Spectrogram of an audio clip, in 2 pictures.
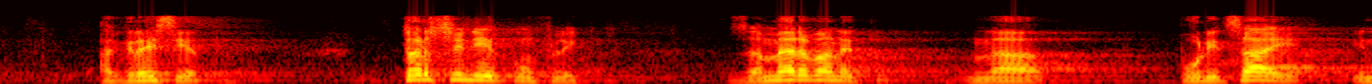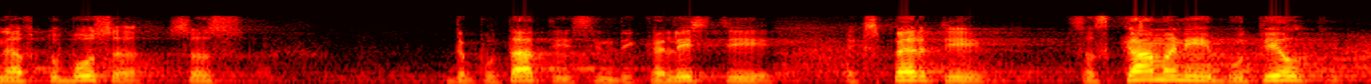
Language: Bulgarian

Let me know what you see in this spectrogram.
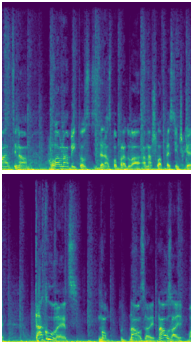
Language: Slovak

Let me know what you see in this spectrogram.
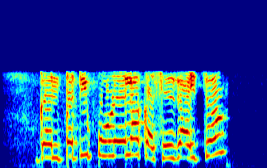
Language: Marathi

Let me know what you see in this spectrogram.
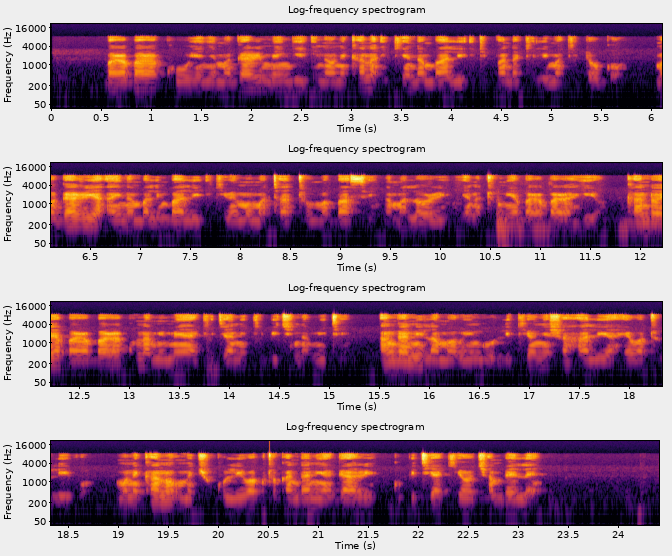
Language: Swahili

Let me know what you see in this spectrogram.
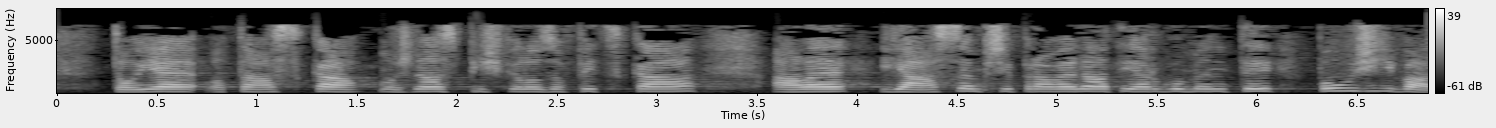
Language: Czech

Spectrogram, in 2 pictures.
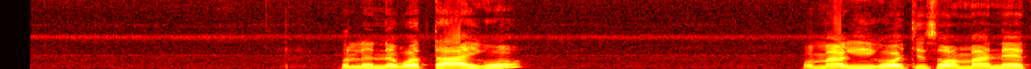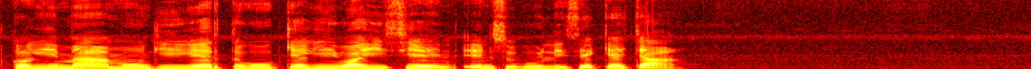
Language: Kalenjin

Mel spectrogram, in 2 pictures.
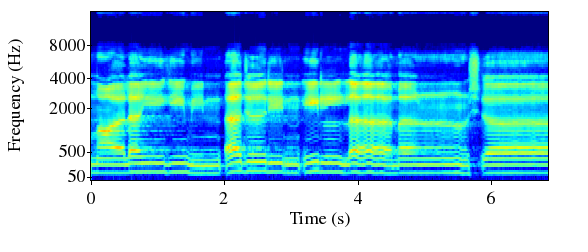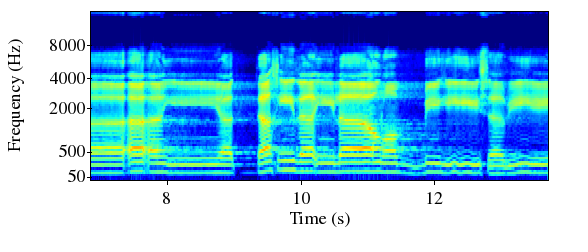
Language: Arabic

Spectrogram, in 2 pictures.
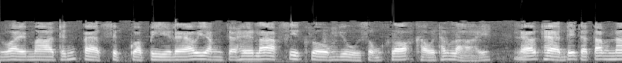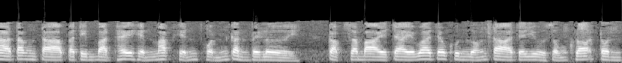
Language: Thai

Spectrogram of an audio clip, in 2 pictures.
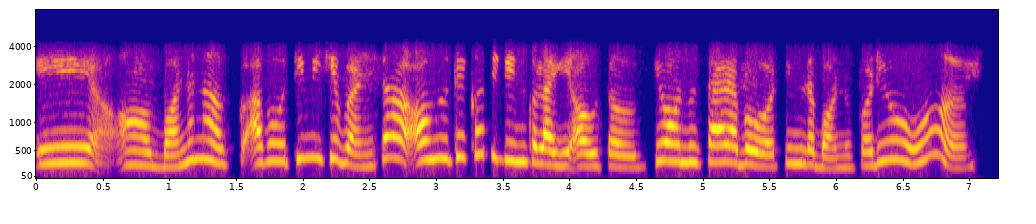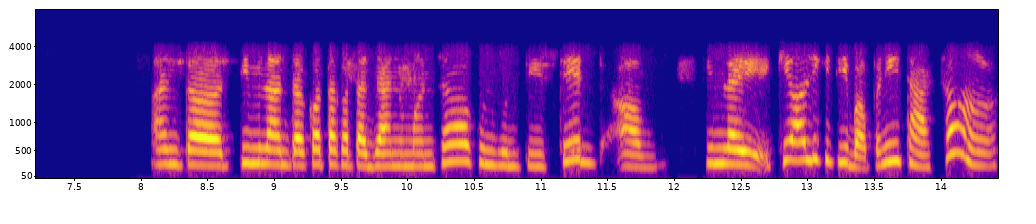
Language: Nepali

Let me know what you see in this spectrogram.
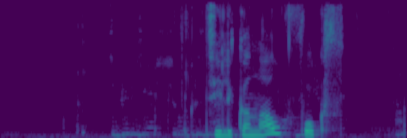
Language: Russian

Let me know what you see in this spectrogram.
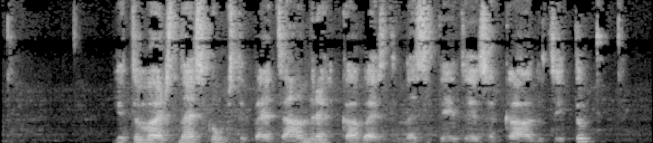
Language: Latvian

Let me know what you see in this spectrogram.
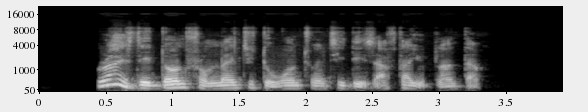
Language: Nigerian Pidgin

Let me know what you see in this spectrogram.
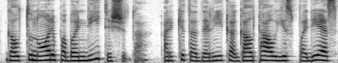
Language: Lithuanian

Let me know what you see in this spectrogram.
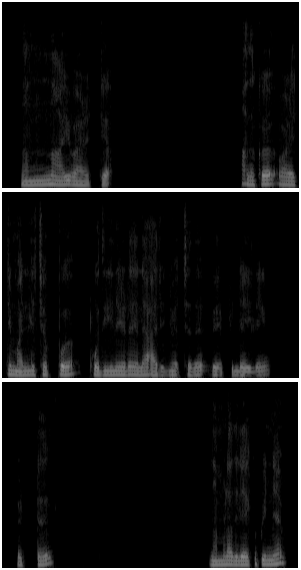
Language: Malayalam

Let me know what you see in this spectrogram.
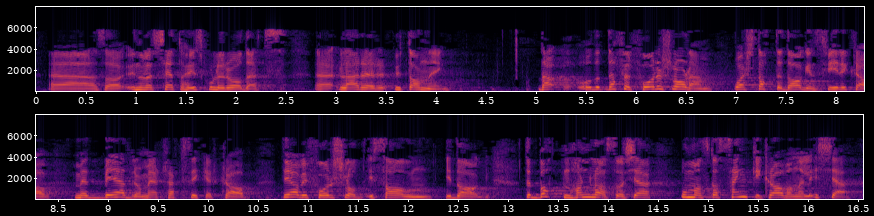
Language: Norwegian Bokmål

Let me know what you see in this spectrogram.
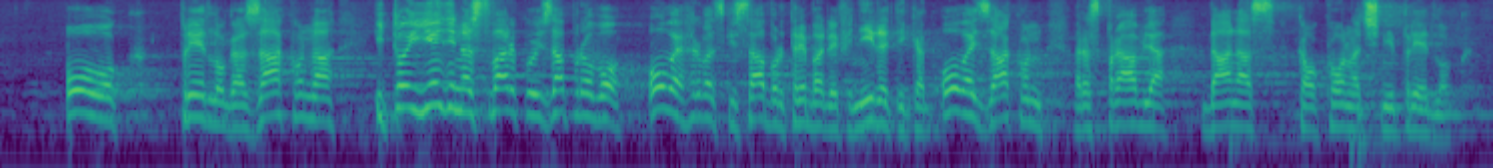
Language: Croatian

